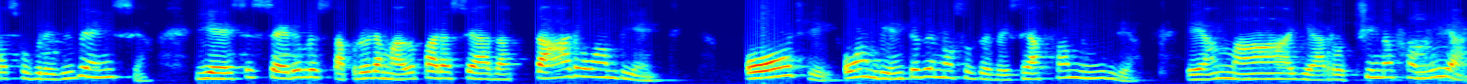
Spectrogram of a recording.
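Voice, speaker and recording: With a Colombian accent, a woman speaks at a moderate pace in a fairly high pitch with lively intonation. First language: Spanish (speaking Portuguese). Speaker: professor and breastfeeding consultant. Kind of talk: lecture.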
